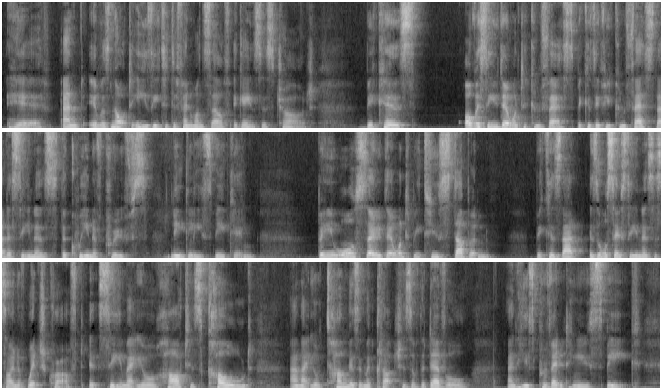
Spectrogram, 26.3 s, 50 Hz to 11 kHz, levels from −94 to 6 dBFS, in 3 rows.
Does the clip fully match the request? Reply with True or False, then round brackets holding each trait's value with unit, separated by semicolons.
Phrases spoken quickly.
False (170 wpm)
